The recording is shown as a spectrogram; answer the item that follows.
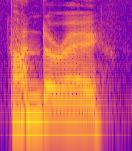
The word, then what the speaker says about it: Pend Oreille: Seattle City Light operates dams directly east of Mount Baker and in Pend Oreille County in eastern Washington. – Pend-Oreille. – How do you say it? – Pend-Oreille. – What did I say? Pend Oreille? – Mm-hmm.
